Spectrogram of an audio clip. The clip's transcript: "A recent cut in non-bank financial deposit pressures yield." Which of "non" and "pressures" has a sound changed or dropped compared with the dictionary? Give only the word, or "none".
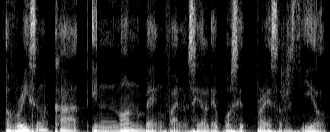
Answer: pressures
